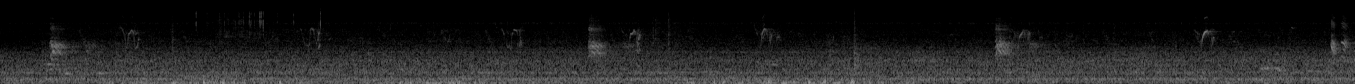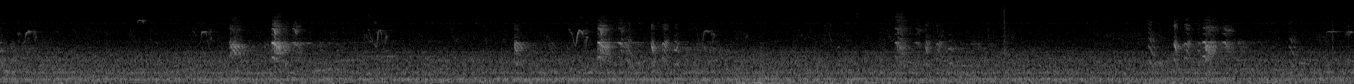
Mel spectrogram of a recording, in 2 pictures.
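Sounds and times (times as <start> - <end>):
steady low hum: 0.0 - 27.0
birds chirping: 0.5 - 3.5.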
